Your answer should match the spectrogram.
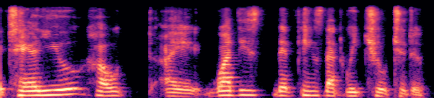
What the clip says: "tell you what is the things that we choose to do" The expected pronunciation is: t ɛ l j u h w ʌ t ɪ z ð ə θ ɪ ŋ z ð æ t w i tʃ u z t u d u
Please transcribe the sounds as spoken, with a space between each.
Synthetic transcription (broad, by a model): t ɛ l j u h w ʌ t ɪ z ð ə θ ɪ ŋ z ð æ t w i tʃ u t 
